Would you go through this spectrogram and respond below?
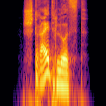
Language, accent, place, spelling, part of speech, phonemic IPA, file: German, Germany, Berlin, Streitlust, noun, /ˈʃtʁaɪ̯tˌlʊst/, De-Streitlust.ogg
- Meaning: belligerence, combativeness, quick-wittedness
